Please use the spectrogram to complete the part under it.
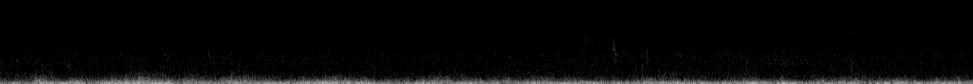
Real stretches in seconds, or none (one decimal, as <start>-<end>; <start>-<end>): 0.0-0.5; 1.8-5.1; 6.4-7.7; 8.3-9.7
